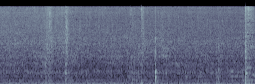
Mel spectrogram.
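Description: Sizzling from hot pans on the stove, where kale is sautéing in a stainless steel pan and chicken is frying under a glass lid. The kale leaves are turned by hand, with a few light clicks and a louder knock near the end.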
